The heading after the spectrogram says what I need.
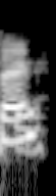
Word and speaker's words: Inose: Inase? Inose. Yeah, Inose. Inose. Yep. Inose. Thank you Um, very much. not a problem. It's a short I versus a long I.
